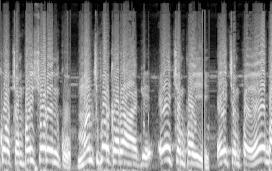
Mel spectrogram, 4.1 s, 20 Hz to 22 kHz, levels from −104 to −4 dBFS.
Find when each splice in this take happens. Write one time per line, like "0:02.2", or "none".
0:01.0
0:03.1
